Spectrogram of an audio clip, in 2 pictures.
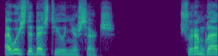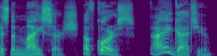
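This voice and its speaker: An actor playing an easygoing, philosophical dock worker with cowboy airs in a video game, musing in an unhurried, folksy way. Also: male voice, fairly high pitch, expressive, vocal fry, no echo, studio quality. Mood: easygoing, wry. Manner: unhurried, folksy musing, calls people friend and boya. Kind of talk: video game character dialogue.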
